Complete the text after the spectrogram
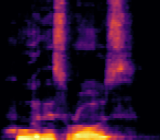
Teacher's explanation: their long O like in the modern word rose is a closed O like in German.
